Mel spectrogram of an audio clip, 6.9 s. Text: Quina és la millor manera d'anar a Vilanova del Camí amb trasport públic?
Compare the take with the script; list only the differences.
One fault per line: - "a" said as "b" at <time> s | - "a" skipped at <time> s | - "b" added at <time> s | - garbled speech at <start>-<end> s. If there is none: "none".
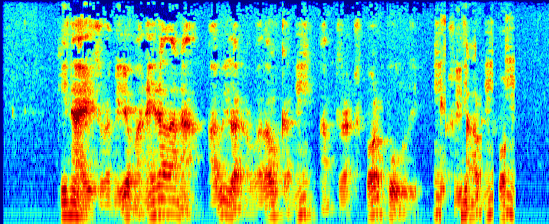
- garbled speech at 5.4-6.4 s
